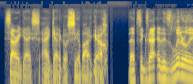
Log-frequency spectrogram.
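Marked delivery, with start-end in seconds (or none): 0.1-2.1 put-on low-pitched Boston accent. Actor obliging the host's request, low Boston accent. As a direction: drop much lower into a thick Boston accent. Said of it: "in a Boston accent".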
